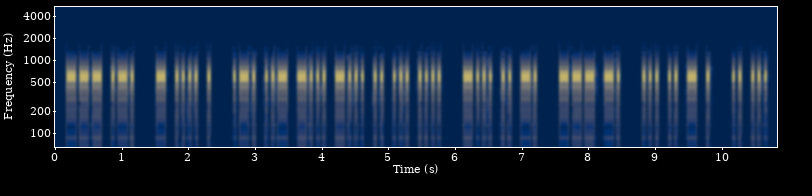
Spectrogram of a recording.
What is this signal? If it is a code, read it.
Morse code, heard as a keyed tone, about 25 wpm, 600 Hz. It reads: OR THE RUBBISH BIN ON SITE IS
